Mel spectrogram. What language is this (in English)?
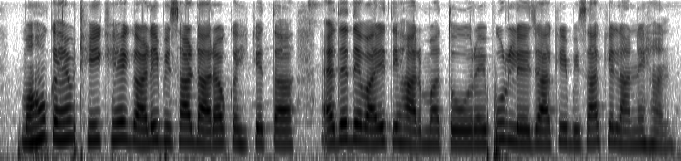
Chhattisgarhi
